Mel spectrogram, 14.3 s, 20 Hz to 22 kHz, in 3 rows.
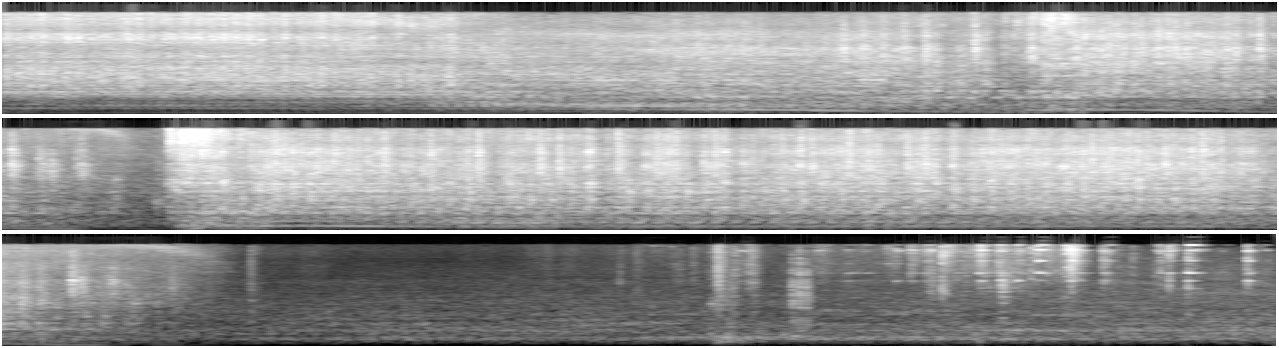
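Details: Old 350 V8 with two spun bearings revving up and down, knocking heavily and steadily at about four hits a second; suspected rod knock.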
